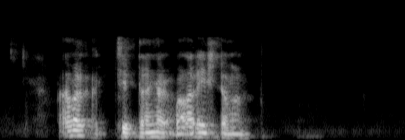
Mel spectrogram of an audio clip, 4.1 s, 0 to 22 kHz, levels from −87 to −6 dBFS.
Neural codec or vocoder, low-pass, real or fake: codec, 16 kHz, 2 kbps, FreqCodec, smaller model; 7.2 kHz; fake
